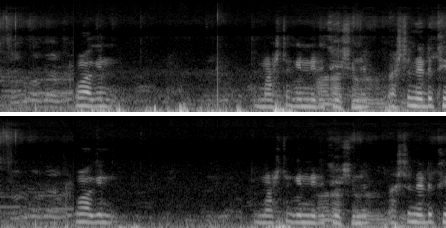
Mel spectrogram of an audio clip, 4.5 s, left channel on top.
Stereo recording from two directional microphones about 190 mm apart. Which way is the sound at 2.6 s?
25° left (ahead or behind).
